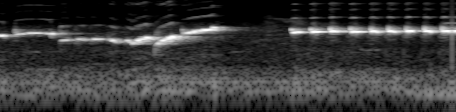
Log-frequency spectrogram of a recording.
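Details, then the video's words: Kept white-rumped shama, after tail growth, practising canary song: clear whistled notes near one pitch, a slurred dipping phrase, then a rapid run of about nine repeated bright whistled notes after a brief pause; faint low hum behind. "MURAI BATU BELAJAR BUNYI BURUNG KENARI"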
